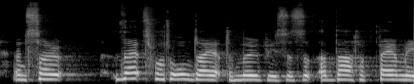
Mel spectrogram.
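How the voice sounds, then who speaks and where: Noticeable background noise sits behind a woman with a New Zealand accent. Her pitch is fairly high and her pace moderate. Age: 80s+. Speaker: novelist. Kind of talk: festival interview. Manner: halting.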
